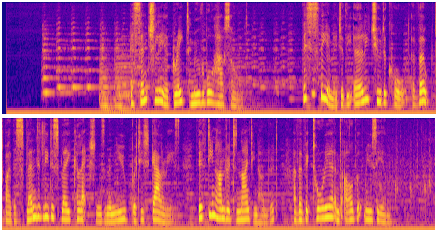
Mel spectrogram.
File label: Narration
